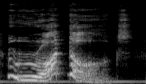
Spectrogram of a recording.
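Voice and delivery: high, loud dog voice; Scooby voice. A narrator's reading. Scooby excited about chocolate, high and loud. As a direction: say it like a hungry cartoon dog.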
